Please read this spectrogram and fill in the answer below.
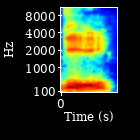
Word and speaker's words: Guy: to end with okay my name is guy which is the american pronunciation of ghee as you point out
